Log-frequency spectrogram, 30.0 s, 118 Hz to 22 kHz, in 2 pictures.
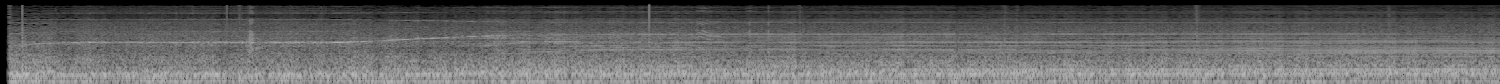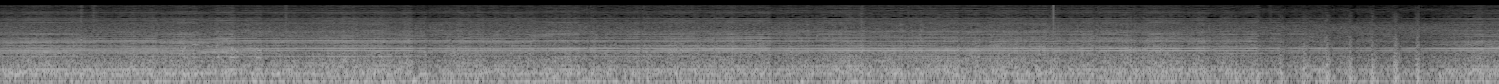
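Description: Airbus A319's jet engines heard from inside the cabin: a steady low rumble with a whine that rises in pitch about four seconds in and then holds, as the engines spool up to takeoff power.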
